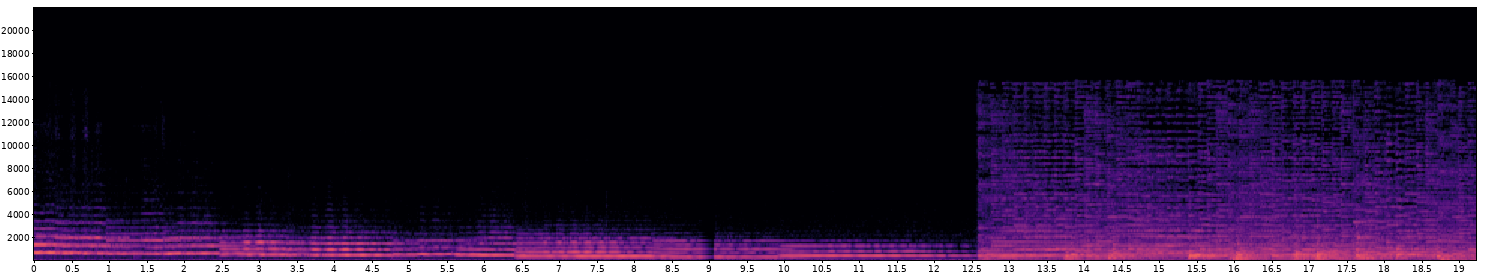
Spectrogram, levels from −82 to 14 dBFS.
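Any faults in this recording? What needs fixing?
From 1.33 to 1.44 s the sound hangs on itself for 82 ms, held too long with a buzz or dip, then carries on with nothing lost. This is a short stall from a late packet: the jitter buffer ran empty, the receiver stretched the last sound, and playback delay rose by 82 ms. A deeper jitter buffer target would absorb such late arrivals.

From 6.95 to 7.87 s the audio is hurried, running at 109% speed with unchanged pitch. This is a jitter buffer speed-up: the buffer held more than its target, so the receiver cut short pitch-period pieces repeatedly, about a tenth of a second in total. Draining excess delay more gradually would keep the speed change below an audible level.

From 8.87 to 9.08 s the sound freezes for 187 ms, the last sound continuing as a fading buzz or hiss with no silence, then resuming where it stopped with nothing missing. 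This call audio freeze was likely caused by packets held up in transit, which emptied the jitter buffer. Reducing network delay spikes, or allowing more buffering, would prevent it.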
